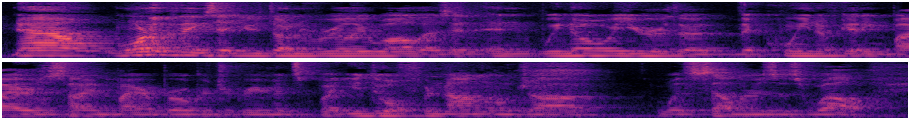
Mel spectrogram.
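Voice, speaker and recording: A man's voice: on the low side, fairly even intonation, fairly quick, hardly any pauses. A man hosting a conversational interview, affirming his guest and recapping what was said. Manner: affirming, recaps answers back. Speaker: interview show host. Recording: echoey room.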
